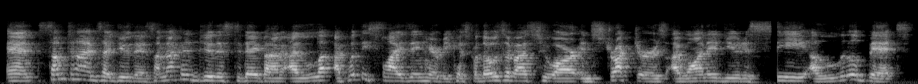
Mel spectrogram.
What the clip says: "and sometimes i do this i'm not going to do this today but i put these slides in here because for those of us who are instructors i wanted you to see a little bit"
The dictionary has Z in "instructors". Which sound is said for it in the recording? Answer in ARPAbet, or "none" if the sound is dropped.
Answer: Z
